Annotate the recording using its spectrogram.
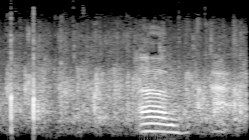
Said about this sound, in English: And so just a round of applause for our people.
